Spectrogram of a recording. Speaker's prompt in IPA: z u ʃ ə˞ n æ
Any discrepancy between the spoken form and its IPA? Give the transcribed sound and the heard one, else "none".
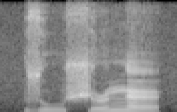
none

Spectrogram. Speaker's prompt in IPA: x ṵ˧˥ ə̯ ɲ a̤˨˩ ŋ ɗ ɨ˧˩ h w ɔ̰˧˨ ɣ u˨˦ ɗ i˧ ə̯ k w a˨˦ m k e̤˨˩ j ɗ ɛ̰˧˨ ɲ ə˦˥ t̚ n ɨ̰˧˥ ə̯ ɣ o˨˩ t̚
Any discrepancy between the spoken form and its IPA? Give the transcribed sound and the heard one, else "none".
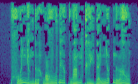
none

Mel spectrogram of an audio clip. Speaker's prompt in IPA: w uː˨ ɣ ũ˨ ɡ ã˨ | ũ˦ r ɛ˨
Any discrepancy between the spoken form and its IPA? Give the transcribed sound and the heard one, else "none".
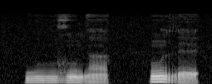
none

